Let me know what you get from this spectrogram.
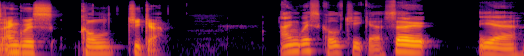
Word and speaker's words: Anguis: Uh, how do you say it? Ang- Angius? Ang- Ang- Anguis? Ang- I can't. I can't. – Oh read, yeah, Anguis.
